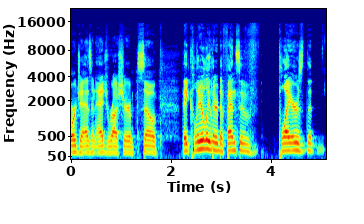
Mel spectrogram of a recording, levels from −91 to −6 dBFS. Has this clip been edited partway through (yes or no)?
yes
